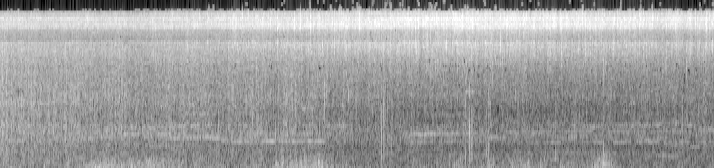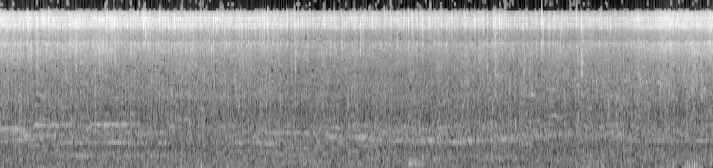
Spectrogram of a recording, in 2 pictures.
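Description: Heavy rain falling steadily: a dense, even hiss of rain on a wet road and puddles.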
